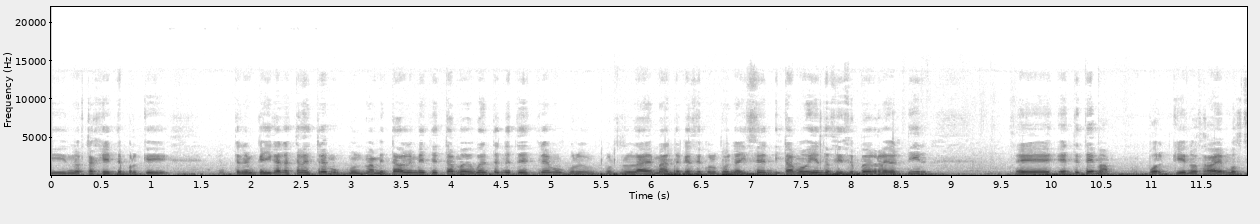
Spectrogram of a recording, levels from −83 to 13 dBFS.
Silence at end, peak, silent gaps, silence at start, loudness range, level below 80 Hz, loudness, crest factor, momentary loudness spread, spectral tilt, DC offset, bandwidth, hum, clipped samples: 0 s; -6 dBFS; none; 0 s; 3 LU; -48 dBFS; -21 LUFS; 14 dB; 11 LU; -9.5 dB/octave; under 0.1%; 13 kHz; none; under 0.1%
